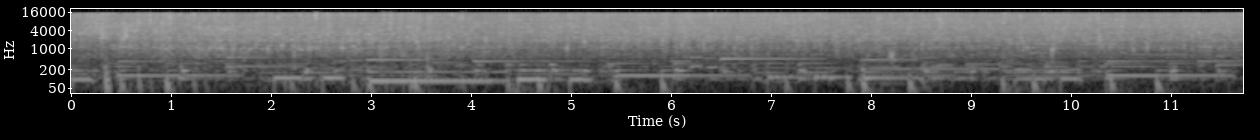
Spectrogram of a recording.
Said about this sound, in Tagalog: Atin muna siyang ipiprito. Handa na ako dyang mantika na mainit.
